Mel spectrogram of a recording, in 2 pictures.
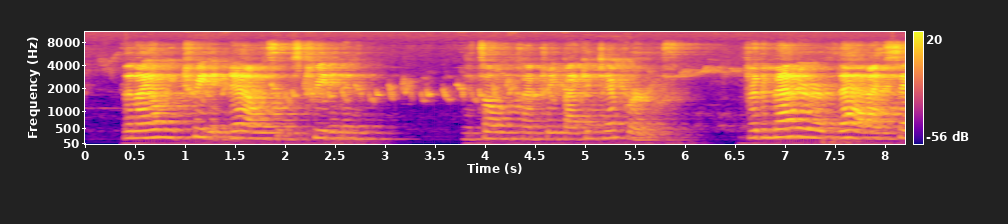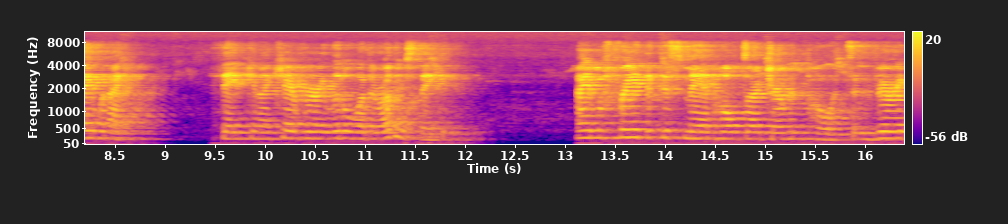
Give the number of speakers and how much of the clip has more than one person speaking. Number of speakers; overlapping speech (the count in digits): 1, no overlap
